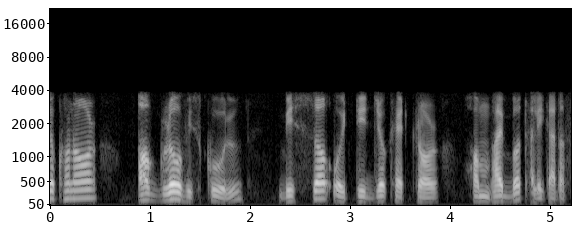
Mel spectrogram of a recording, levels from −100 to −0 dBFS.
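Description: A brief dip and warble in the speech at 0.86 to 1.03 s, and again at 4.78 to 4.88 s, comes from lost AMR speech frames, each consistent with a single 20 ms frame. The decoder bridged each gap by repeating the previous pitch and vocal tract settings at reduced gain, over the narrowband 200 Hz to 3.5 kHz mobile line.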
